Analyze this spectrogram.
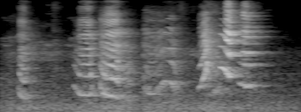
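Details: Talking pet Alexandrine parakeet producing three raspy, speech-like phrases with sliding tones, each under a second long, separated by brief gaps indoors.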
